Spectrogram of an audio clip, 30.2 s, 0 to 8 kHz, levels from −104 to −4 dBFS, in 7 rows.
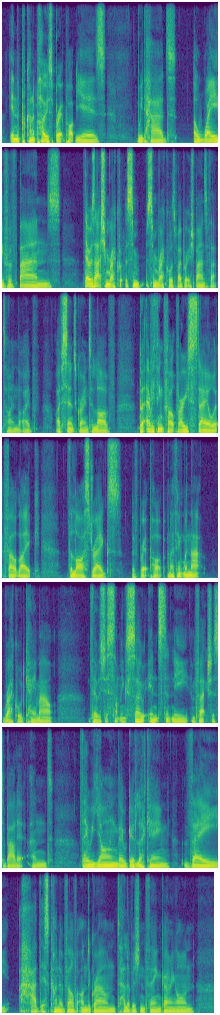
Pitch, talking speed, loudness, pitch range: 95 Hz, 160 wpm, -14 LUFS, 90-105 Hz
